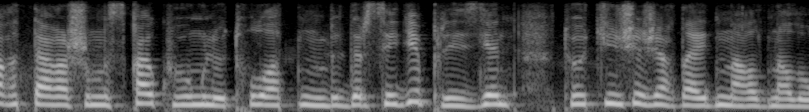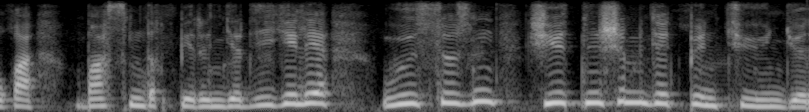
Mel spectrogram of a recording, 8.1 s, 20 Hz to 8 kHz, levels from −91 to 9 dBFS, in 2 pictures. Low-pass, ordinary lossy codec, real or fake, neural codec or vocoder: 7.2 kHz; Opus, 24 kbps; real; none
